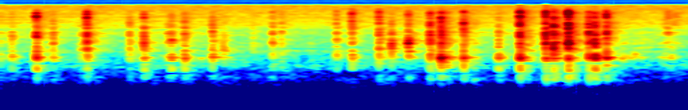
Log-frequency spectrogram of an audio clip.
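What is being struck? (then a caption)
Small cardboard perfume box. A small, hollow Dolce&Gabbana The One gold-foil cardboard perfume box is held up and tapped and scratched with long nails. The result is a quick, uneven series of dry, papery clicks and light scrapes that stop sharply, with no low end and a bright, crisp edge.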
